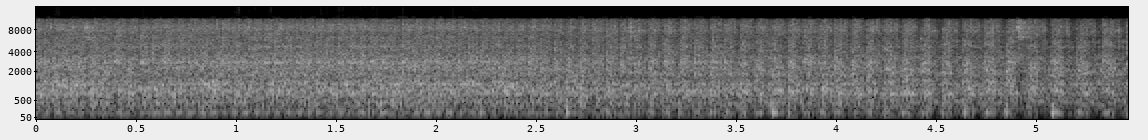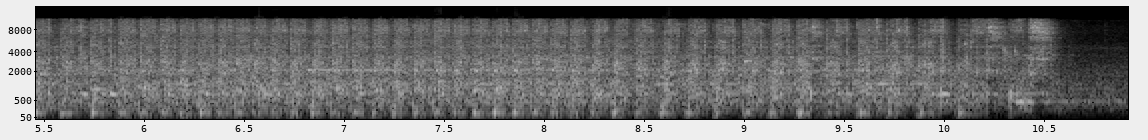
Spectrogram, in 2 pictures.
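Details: Briggs & Stratton 17.5 OHV single-cylinder lawnmower engine after a hand-cut gasket and tuning, running at a steady pace with a crisp, rapid exhaust beat, then shutting off cleanly; starts every time with the key, compression release working, runs good.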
